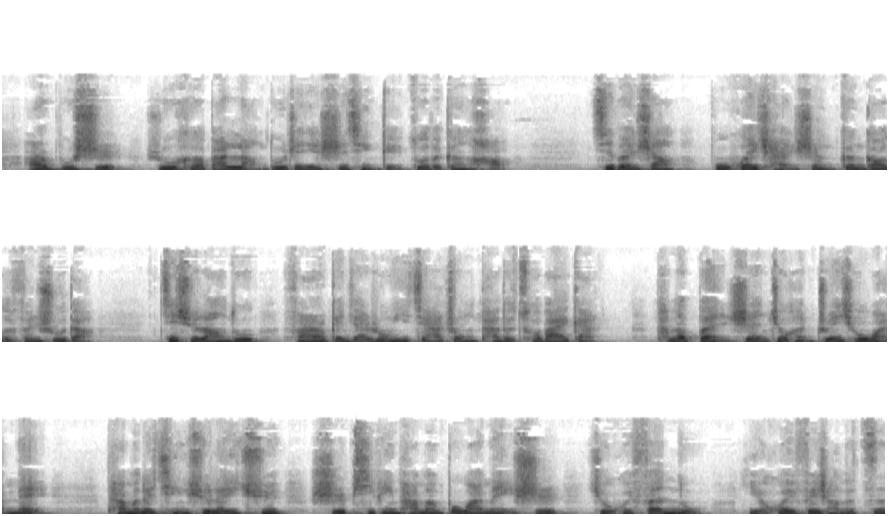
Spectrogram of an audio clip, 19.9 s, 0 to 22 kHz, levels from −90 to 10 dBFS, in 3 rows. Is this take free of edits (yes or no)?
no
